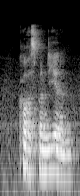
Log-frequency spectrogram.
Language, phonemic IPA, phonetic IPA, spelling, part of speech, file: German, /kɔʁɛspɔnˈdiːʁən/, [kʰɔʁɛspɔnˈdiːɐ̯n], korrespondieren, verb, De-korrespondieren.ogg
- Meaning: to correspond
